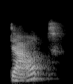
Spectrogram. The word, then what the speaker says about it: doubt: Remember, BT. Again, the B will be silent. Doubt.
